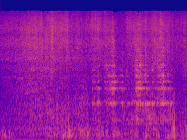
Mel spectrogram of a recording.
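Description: Butter and oil sizzle in a hot pan, a steady crackling hiss at moderate volume with small bursts of spatter and no talking.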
